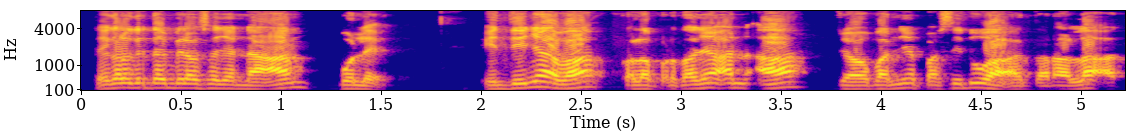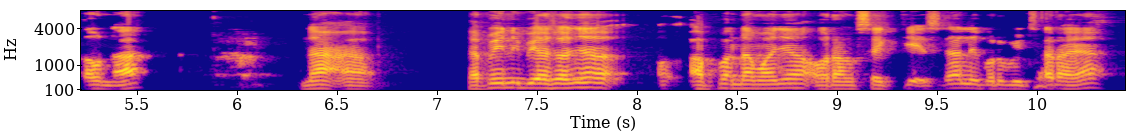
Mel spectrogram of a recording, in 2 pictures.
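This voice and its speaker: A man teaching a beginners' Arabic class, drilling students and quizzing and correcting them. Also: a little high. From Indonesia. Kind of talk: classroom language lesson.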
